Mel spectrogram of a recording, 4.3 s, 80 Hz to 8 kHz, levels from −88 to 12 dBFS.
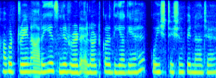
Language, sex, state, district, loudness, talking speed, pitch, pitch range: Hindi, female, Bihar, Lakhisarai, -29 LUFS, 220 wpm, 245 Hz, 235-255 Hz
